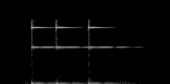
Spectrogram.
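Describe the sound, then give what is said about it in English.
A bright notification chime for skill and stat increases: three clear bell-like dings at the same pitch in quick succession, the last ringing out briefly before fading into silence. “Jason was able to survey the notifications of his skill and stat increases”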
